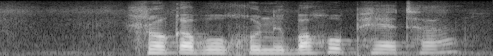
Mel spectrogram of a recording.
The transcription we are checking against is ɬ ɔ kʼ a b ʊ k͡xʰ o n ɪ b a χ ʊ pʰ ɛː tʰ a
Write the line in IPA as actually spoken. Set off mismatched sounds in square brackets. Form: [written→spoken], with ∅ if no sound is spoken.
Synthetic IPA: ɬ ɔ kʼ a b ʊ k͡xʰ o n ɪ b a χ ʊ pʰ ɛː tʰ a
